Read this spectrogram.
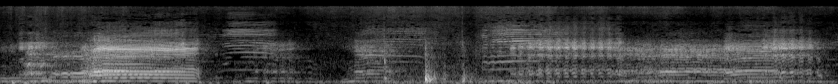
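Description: Sheep and lambs bleat loudly all around.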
